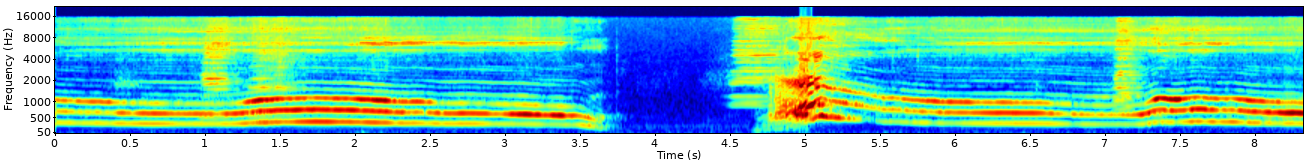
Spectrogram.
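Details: A pet dog named Rowdy howls along to a harmonica in long, steady, musical tones. One held note drops away, then after a short silence a new howl swoops up and settles, with harmonica tones running alongside.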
